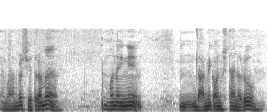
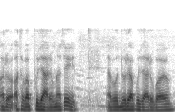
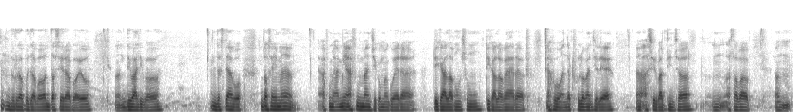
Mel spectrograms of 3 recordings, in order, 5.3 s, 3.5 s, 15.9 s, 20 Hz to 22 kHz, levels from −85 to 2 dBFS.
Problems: background sounds at intervals, continuous background conversations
